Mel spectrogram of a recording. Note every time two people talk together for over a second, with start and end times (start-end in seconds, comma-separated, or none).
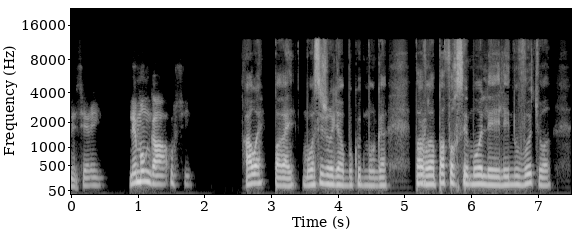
none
